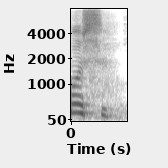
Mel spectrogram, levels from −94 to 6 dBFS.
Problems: none marked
